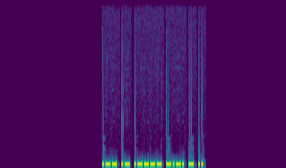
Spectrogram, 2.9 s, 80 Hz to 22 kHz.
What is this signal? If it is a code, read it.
Morse code, heard as a keyed tone, about 67 wpm, 700 Hz. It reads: WA1CTI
